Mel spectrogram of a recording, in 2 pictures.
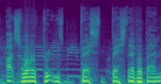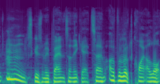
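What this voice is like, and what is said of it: Strained, failing voice. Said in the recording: “My voice is going.”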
